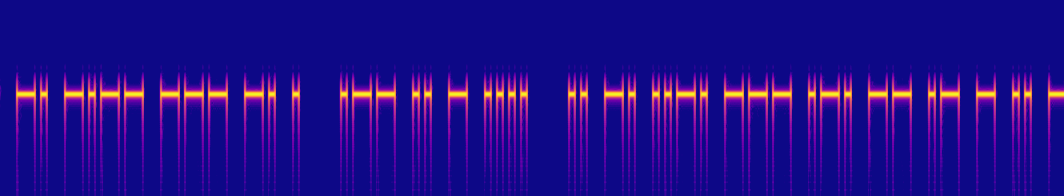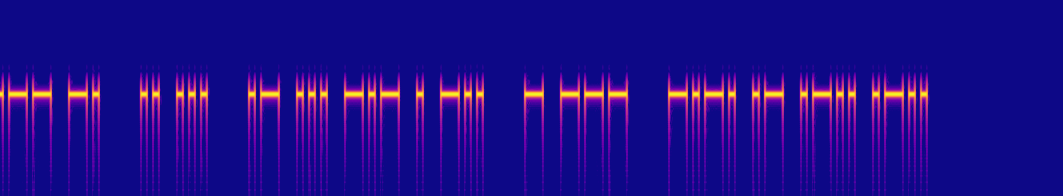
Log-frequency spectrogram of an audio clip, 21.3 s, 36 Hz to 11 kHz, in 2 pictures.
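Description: Morse code at 20 words per minute: a single steady mid-pitched tone keyed on and off in dits and dahs, with short pauses between words, sending a seven-word phrase for head-copy practice.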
